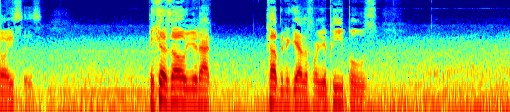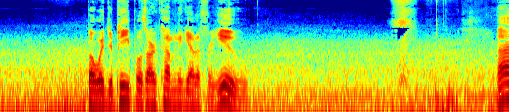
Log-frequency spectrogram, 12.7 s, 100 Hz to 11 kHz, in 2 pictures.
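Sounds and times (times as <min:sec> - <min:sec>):
speech: 0:00.0 - 0:00.7, 0:01.8 - 0:04.8, 0:07.4 - 0:09.6, 0:11.3 - 0:11.6, 0:12.6 - 0:12.7
bus moving through traffic: 0:00.0 - 0:12.7
short sharp hiss: 0:11.2 - 0:11.8.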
